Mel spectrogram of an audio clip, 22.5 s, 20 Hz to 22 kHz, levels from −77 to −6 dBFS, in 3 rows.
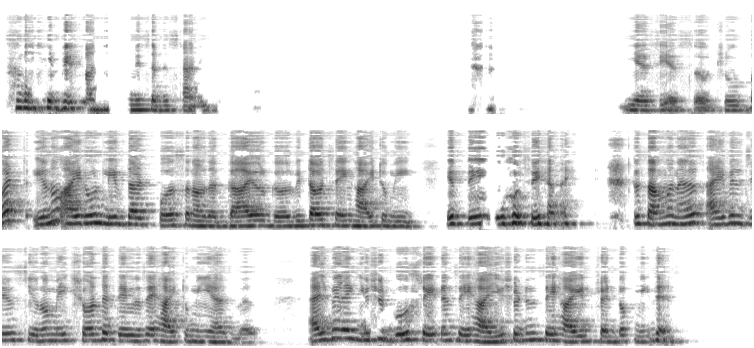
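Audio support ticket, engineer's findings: Upsampler in the chain repeating each sample, no interpolation filter. Imaging from sample-and-hold upsampling, 12 kHz to 48 kHz, throughout. Mirrored speech spectrum at about 16 dB below signal, first image 6–12 kHz. Symptom: bright metallic fizz tracking speech level, lowest image moving opposite to pitch. Component: sample-rate converter. Fix: proper anti-imaging filter.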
